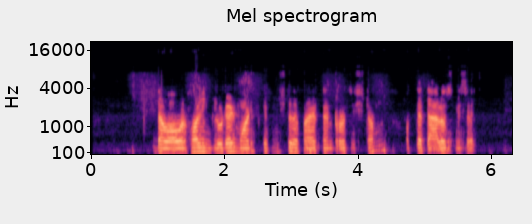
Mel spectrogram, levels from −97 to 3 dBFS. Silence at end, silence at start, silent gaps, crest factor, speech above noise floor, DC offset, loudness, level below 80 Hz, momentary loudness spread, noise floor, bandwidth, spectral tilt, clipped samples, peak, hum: 0.6 s; 1 s; none; 18 dB; 49 dB; under 0.1%; -18 LUFS; -68 dBFS; 16 LU; -67 dBFS; 7.4 kHz; -8 dB/octave; under 0.1%; 0 dBFS; none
